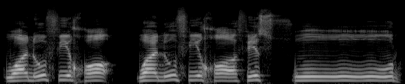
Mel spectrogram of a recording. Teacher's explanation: the letter kha, it's heavy, it's full mouth, inshallah, and not keeping it empty mouth.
